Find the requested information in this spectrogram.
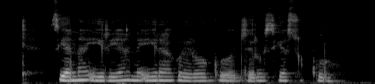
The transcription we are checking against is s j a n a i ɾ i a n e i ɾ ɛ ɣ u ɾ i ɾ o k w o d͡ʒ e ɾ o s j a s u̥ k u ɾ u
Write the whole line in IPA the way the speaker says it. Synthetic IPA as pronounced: s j a n a i ɾ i a n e i ɾ a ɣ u ɾ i ɾ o ɡ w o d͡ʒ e ɾ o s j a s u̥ k u ɾ u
